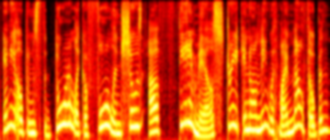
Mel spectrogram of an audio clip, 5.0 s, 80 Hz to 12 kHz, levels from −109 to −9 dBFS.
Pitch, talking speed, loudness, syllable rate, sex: 320 Hz, 230 wpm, -14 LUFS, 6.6 syllables/s, female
